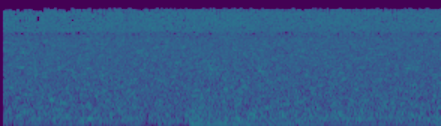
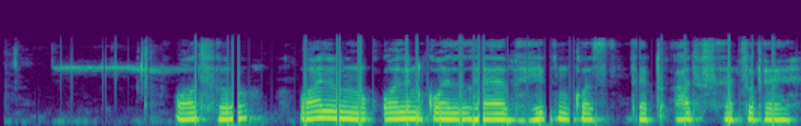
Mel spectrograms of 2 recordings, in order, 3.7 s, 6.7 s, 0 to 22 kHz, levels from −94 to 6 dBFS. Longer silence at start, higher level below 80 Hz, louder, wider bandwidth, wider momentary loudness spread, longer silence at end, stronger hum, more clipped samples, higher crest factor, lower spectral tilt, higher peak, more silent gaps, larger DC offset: second, 0 s vs 0.6 s; second, -68 dBFS vs -40 dBFS; second, -40 LUFS vs -14 LUFS; first, 17 kHz vs 7 kHz; second, 1 LU vs 19 LU; about the same, 0 s vs 0.05 s; neither; neither; about the same, 14 dB vs 12 dB; second, 0 dB/octave vs -8 dB/octave; second, -30 dBFS vs -2 dBFS; neither; neither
